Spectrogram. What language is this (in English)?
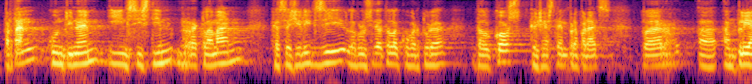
Catalan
